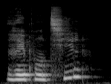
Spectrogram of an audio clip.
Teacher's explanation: Le D se prononce T, T, répond-il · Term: liaison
